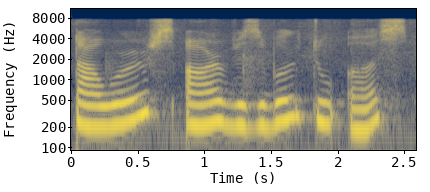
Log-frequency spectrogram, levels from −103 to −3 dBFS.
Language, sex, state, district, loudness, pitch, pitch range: English, female, Assam, Kamrup Metropolitan, -16 LUFS, 225 Hz, 210-250 Hz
